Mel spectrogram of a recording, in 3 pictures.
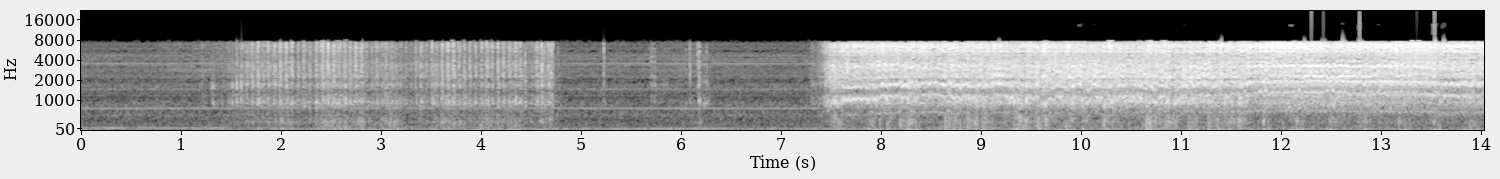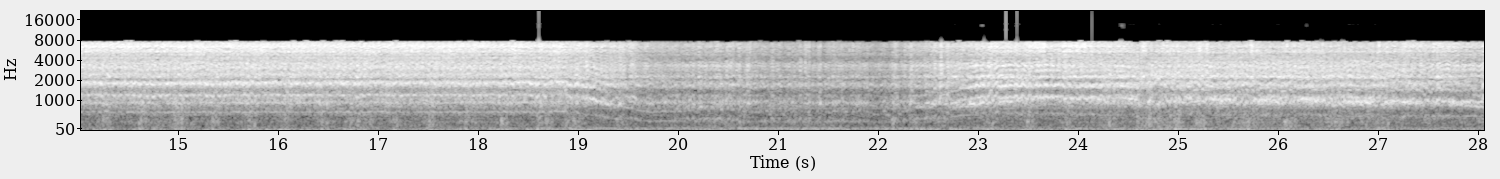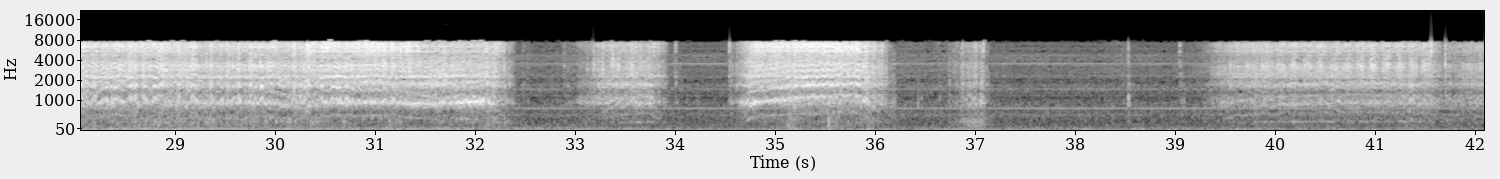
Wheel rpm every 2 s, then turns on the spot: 10, 30, 10, 50, 160, 160, 160, 160, 160, 130, 60, 120, 140, 130, 110, 110, 30, 90, 10, 30, 70.
0-4 36-38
